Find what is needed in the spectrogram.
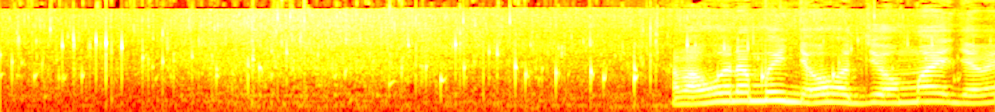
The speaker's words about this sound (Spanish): Regaba la tierra con la poca agua que llevaba el río.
